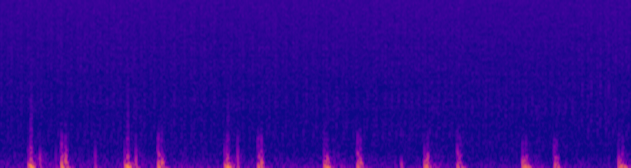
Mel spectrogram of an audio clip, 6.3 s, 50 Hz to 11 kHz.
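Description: Steady, regular paired heartbeats at about 60 a minute with no breath noise, recorded while the breath is held. These are normal heart sounds.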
